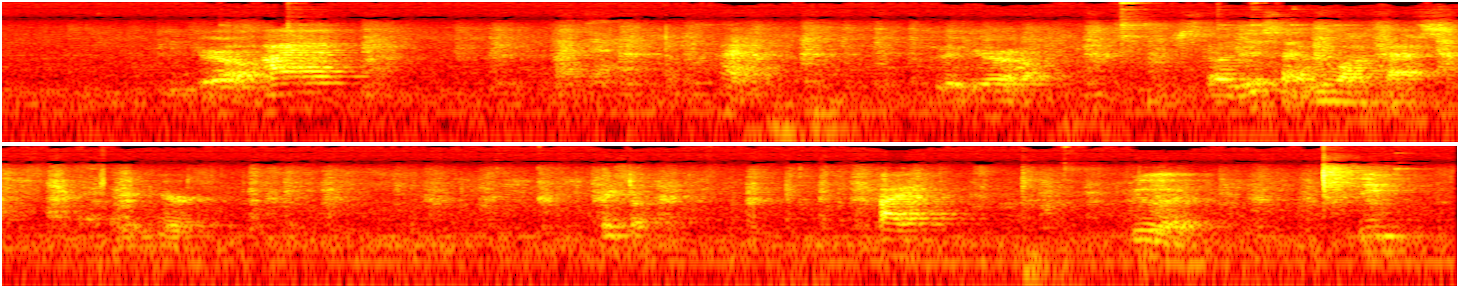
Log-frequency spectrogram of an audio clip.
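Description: A man speaks commands to a dog in short bursts, close by, in a small echoing room.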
